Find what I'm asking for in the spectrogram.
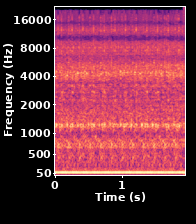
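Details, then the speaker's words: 2007 Dodge Ram after front main seal replacement, quick test run: deep, even idle hum with a steady beat and no knocks, ticks or speed wobble. Normal idle. "And you got to be careful and make sure it's in there. That's why I did a little test run on the truck."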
